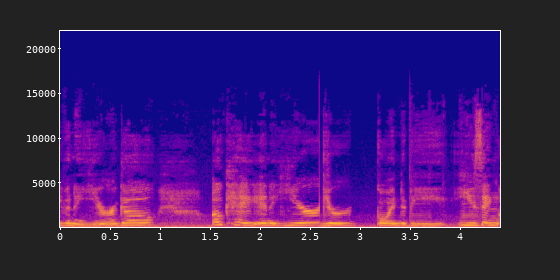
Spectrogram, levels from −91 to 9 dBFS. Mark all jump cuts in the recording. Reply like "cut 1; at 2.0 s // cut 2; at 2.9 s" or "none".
cut 1; at 2.6 s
